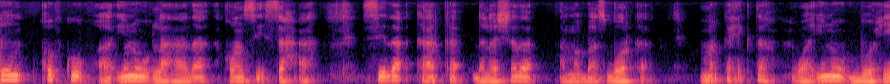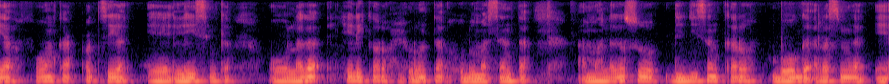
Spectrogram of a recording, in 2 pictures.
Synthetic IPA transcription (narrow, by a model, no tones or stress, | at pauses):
ɛnqʰɔfkʰʊwɑ̰ːʔɪnuːlɐɦaːðaːɑqɔːnsɪ̰sɑħɐh | sɪðɐkʰa̰ːrkʰɐɖɐlɐʃɐðɐ | ɐmɐbaːsbɔːrkʰɐ̰ | mɐrkʰɐħɪ̰ɡt̪ʰɐ | wɑːʔɪnuːbuːħɪjafɔːmkʰɐʕʊd̪sɪɣɐɛːlɛjsɪŋkʰɐ | ɔːlɐɣɐhɛlɪkʰɐɾɔħʊɾʊnt̪ʰɐhʊdʊmɐsɐnt̪ʰɐ̰ | ʔɐ̰mɐlɐɣɐsɔːd̪ɐt͡ʃisɐŋkʰɐɾɔbɔːɡɐrɐsmɪɣɐɛː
